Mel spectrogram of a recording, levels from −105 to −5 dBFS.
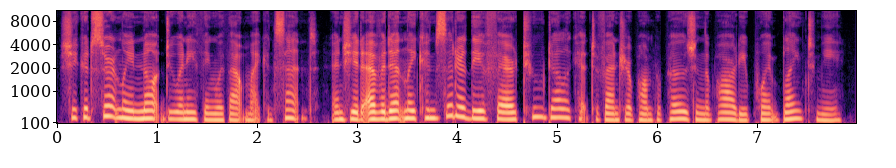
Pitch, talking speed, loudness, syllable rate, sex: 210 Hz, 210 wpm, -20 LUFS, 6.5 syllables/s, female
